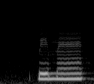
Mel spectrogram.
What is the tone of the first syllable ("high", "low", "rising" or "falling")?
high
